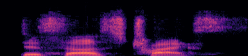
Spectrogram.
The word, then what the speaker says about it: disastrous: Okay, so say for me, trust without pronouncing the T at the end. So trust. Okay, so disastrous. Disastrous.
